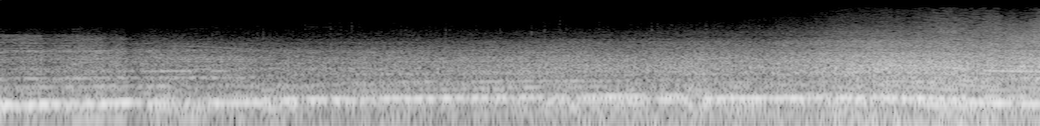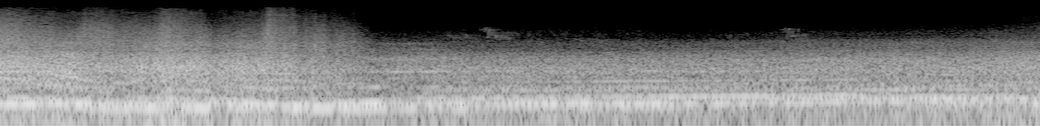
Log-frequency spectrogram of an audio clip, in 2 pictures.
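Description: Racing car engines roar loudly at high revs.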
